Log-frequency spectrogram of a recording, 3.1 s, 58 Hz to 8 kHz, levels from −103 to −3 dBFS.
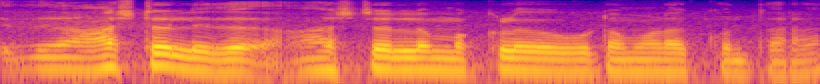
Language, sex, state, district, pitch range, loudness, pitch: Kannada, male, Karnataka, Raichur, 120-140 Hz, -17 LUFS, 130 Hz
